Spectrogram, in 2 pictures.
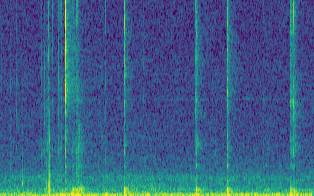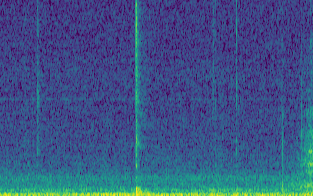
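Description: Faint, scattered clicks of a steel hook pick working the pins inside a pin-tumbler lock cylinder under light tension, about ten light ticks with the sharpest about four and a half seconds in. The picker calls it "crunching going on in there".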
